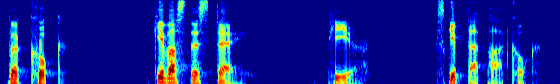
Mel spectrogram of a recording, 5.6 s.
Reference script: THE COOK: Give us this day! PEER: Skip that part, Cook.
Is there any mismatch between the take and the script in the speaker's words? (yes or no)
no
